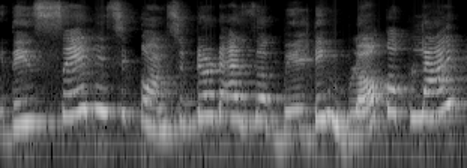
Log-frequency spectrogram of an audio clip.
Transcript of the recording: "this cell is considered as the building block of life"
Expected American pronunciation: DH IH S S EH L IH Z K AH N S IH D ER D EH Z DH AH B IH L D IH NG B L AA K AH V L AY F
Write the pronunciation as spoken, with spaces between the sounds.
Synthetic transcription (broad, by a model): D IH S S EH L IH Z K AH N S IH D ER D EH Z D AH B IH L D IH NG B L AA K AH P L AY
